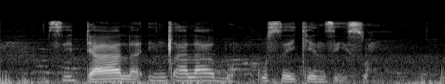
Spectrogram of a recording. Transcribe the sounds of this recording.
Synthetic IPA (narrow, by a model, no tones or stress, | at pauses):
sid̥ʱalaʔiŋǀalaɓɔk̬ʼusɛcʼend͡zʱiːswa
